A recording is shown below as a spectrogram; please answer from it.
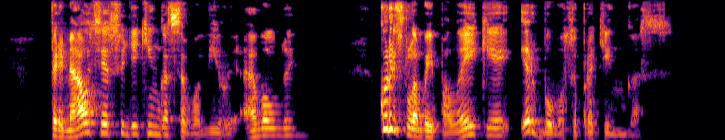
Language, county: Lithuanian, Kaunas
